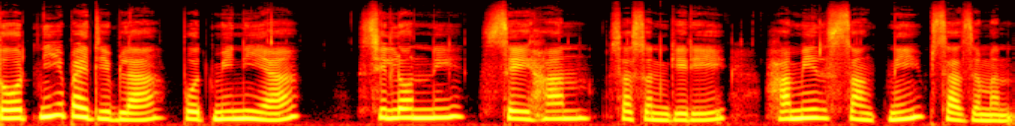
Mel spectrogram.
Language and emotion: Bodo, neutral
